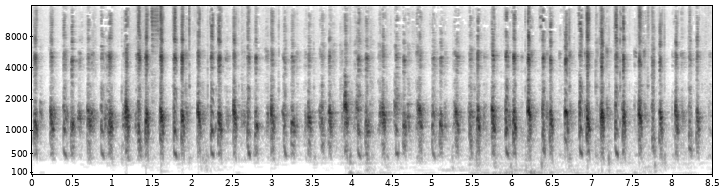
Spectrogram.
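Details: Chukar partridge singing for fighting: an unbroken, highly regular rattle of repeated chuk notes, roughly two per second, loud throughout, with faint low thumps in the background.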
